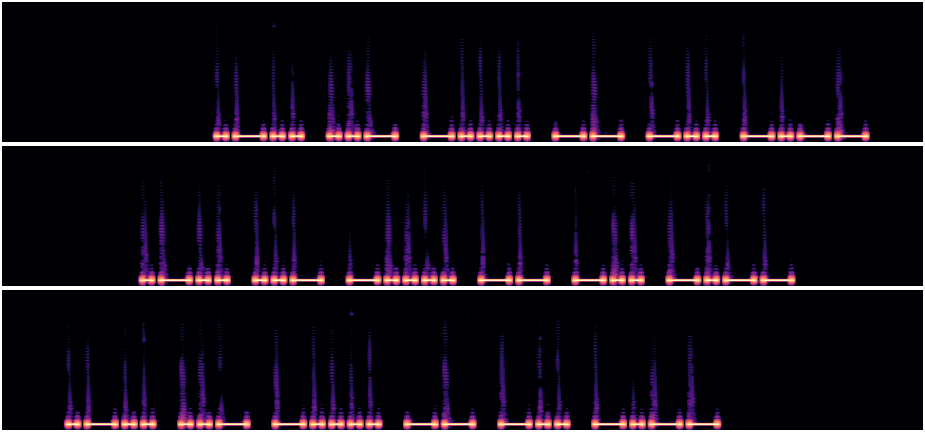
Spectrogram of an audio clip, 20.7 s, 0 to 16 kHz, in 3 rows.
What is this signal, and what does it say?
Morse code, heard as a keyed tone, about 17 wpm, 700 Hz. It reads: LU6MDY LU6MDY LU6MDY
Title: DXCC-100 Call Signs - 6 Characters - Repeated 3x - 17wpm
